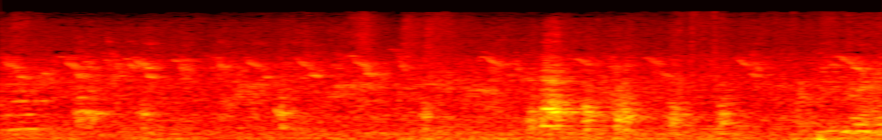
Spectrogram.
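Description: Birds calling: a string of short chirps and clucking notes, a little louder about two-thirds of the way through.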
